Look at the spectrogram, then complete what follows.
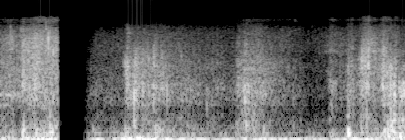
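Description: A hiker's footsteps on a mountain trail at a steady walking pace, a step about every half second, broken by a split-second gap of total silence about a third of a second in.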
